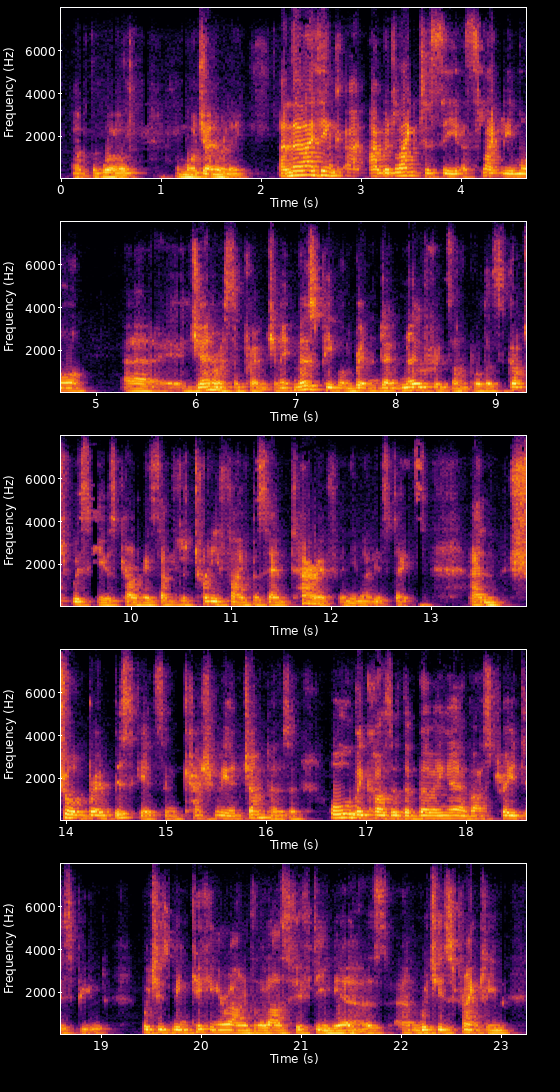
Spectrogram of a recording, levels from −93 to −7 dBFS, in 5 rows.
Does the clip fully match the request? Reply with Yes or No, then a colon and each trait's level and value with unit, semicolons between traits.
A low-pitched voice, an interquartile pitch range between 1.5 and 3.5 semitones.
No: low, 125 Hz; average, 4.0 semitones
